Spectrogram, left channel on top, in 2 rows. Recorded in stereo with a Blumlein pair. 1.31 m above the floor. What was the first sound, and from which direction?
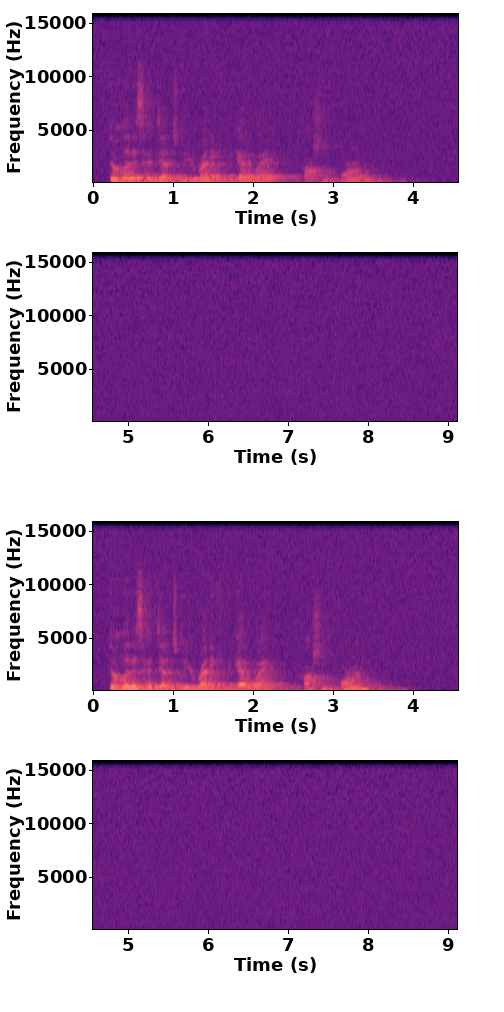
A woman speaking, straight ahead.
